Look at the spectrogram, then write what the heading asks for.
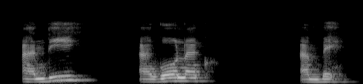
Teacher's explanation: la nasal hace que la siguiente consonante, que es una consonante sorda, se sonorice. Y por eso se escucha como ambé, angónac o andí. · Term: sonorización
